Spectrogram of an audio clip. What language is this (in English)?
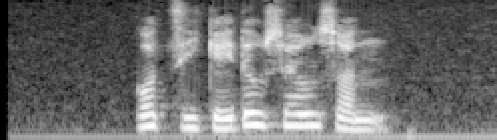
Cantonese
